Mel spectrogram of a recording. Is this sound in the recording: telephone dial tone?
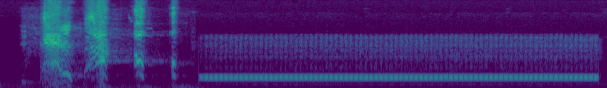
yes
